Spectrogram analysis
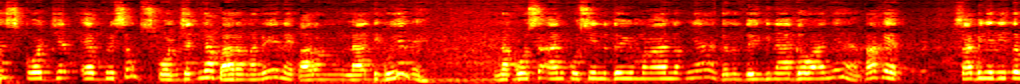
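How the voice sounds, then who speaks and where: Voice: mid-range voice, mellow, slight background noise. A preacher with a Filipino accent giving a conversational Taglish sermon, politely coaxing the congregation with questions and cues to read verses aloud. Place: church hall. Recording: dull, echoey church livestream audio.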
